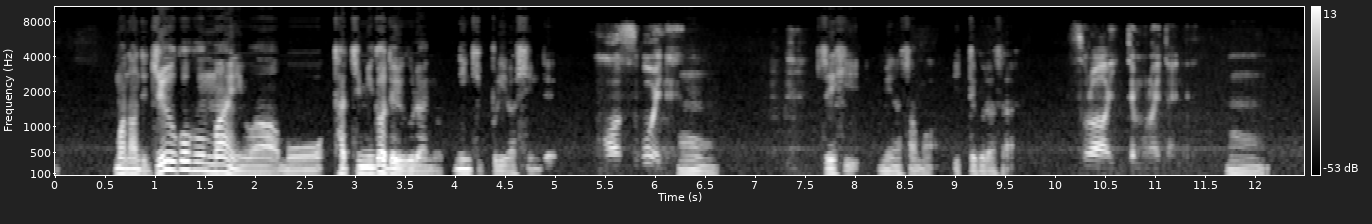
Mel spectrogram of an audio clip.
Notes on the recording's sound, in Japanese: 今回はSkype収録となり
